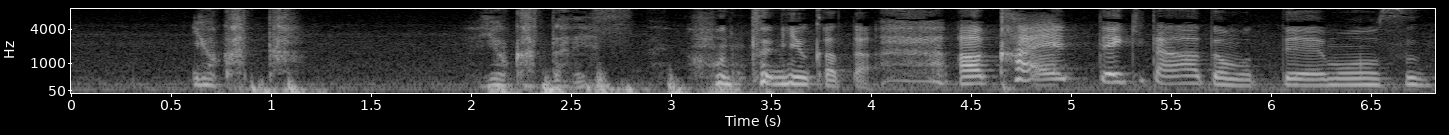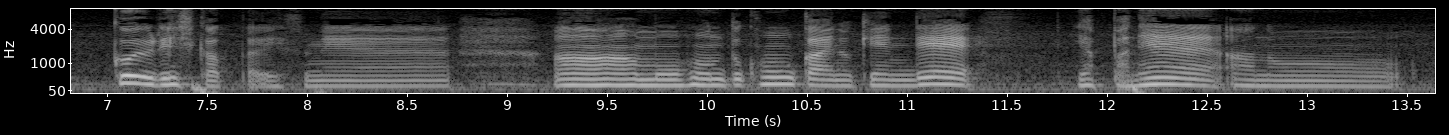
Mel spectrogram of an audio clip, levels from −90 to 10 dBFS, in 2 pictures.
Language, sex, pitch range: Japanese, female, 175-230 Hz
